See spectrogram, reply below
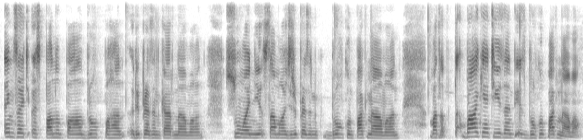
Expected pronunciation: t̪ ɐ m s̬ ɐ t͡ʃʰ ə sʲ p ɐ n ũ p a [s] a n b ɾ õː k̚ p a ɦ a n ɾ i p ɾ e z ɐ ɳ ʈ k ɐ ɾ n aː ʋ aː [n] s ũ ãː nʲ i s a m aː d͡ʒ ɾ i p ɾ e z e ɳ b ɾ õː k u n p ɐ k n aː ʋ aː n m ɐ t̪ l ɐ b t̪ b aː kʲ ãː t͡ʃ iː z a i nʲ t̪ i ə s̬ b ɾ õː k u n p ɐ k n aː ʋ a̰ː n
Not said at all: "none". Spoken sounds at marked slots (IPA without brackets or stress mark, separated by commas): none, n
